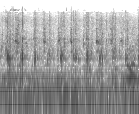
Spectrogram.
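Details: Horse ridden while touring Vigan: crisp, evenly spaced hoof clops on pavement, about four per second, sharp clicking strikes throughout, with faint background murmur.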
